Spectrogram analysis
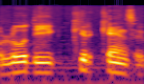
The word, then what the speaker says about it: Ludi Circenses: Ah, se le daba también el título general de Ludi Circenses o Ludi Kirquense, como se debería pronunciar.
